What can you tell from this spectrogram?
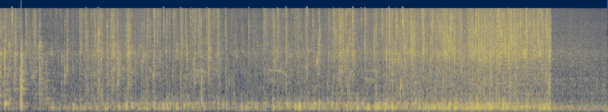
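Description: Hundreds of fresh strawberries sliding off a large metal platter and splashing into a pot of water: a dense rush of small splashes and knocks that grows louder, then cuts off abruptly near the end.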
